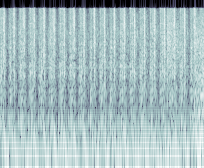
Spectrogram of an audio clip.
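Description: Rapid automatic gunfire in Dark Void sprays at a gun turret, a loud, close, evenly spaced stream of shots running without a break.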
